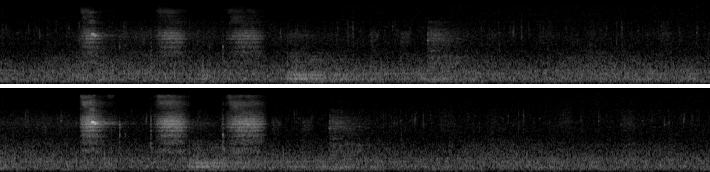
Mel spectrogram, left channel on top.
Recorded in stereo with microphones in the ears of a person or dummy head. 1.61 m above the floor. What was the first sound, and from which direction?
A splash, 40° right (ahead or behind).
